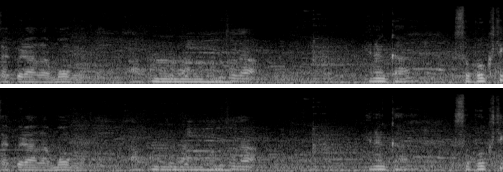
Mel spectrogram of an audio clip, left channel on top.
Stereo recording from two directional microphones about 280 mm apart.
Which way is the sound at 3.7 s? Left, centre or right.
Centre.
